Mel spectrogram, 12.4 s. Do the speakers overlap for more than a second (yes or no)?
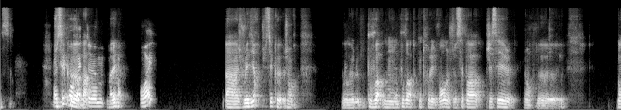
yes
